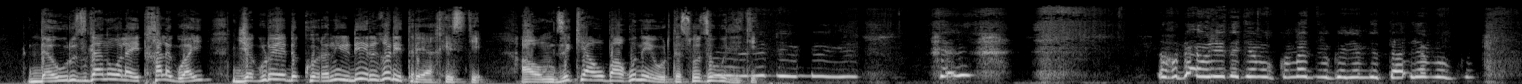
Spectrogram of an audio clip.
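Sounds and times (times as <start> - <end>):
speech: 0.3 - 8.0, 9.4 - 9.7, 11.6 - 15.0
woman crying in grief in Uruzgan, Afghanistan: 7.0 - 10.2, 11.6 - 15.2.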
